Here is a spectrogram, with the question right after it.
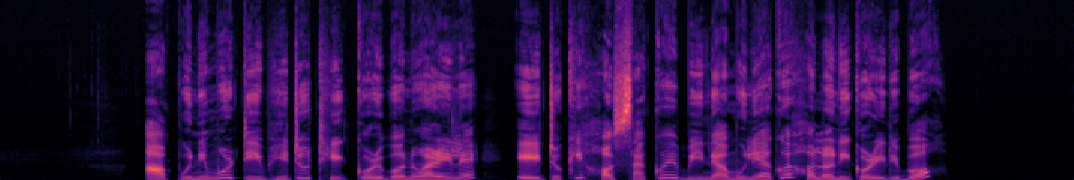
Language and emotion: Assamese, surprised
